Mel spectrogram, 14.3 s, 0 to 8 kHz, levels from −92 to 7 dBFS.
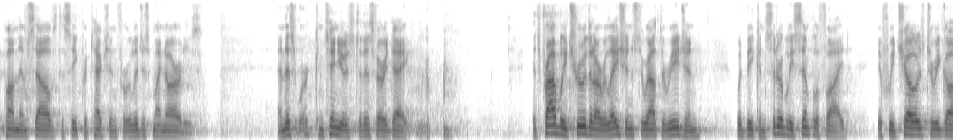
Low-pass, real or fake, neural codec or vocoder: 7.2 kHz; fake; codec, 16 kHz, 8 kbps, FunCodec, trained on Chinese and English, 25 frames a second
